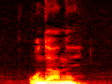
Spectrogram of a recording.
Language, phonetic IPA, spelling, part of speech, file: Polish, [uˈdanɨ], udany, adjective, LL-Q809 (pol)-udany.wav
